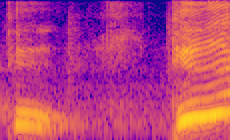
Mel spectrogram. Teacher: 드 할 때는 혀 끝이 잇몸에 닿습니다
